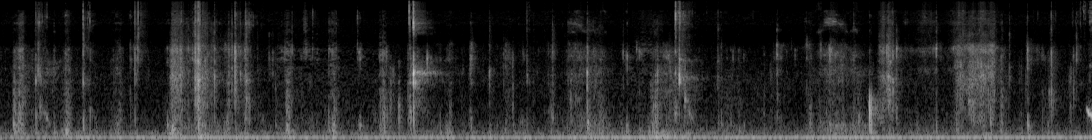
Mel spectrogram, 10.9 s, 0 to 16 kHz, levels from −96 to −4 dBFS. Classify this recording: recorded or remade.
recorded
